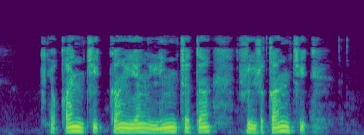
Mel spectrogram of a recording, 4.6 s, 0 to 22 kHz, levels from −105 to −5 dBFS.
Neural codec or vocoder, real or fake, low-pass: codec, 16 kHz, 8 kbps, FreqCodec, larger model; fake; 7.2 kHz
